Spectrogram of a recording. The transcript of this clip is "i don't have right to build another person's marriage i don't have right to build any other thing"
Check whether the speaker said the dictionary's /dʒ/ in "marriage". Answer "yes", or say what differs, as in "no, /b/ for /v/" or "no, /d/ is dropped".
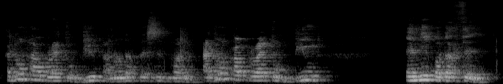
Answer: no, /dʒ/ is dropped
